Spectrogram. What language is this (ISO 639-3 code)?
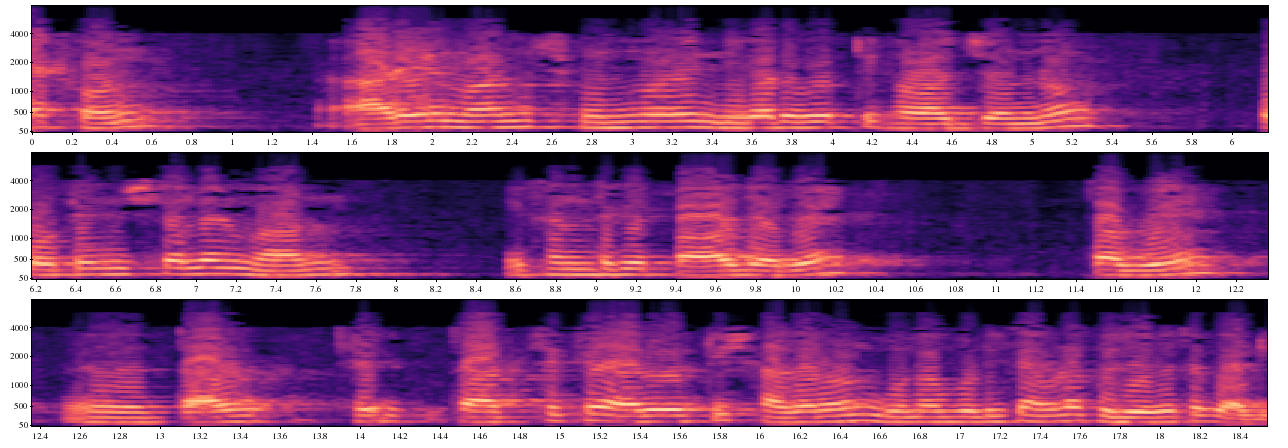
ben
